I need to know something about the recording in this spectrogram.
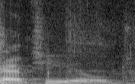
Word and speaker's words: Mathilde: Remembering Mathilde, which is correctly pronounced how, Ann? That's correct. Okay. Mathilde.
